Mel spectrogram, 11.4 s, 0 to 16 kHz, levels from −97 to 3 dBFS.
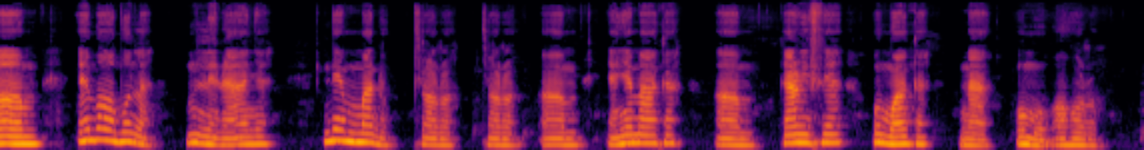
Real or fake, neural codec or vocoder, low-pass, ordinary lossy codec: real; none; 14.4 kHz; MP3, 96 kbps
